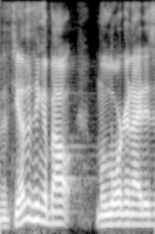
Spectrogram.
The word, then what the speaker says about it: Milorganite: It's funny, Justin pronounces it Milorganic, which I think is cool. Milorganite is what he's referring to, and I prefer to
